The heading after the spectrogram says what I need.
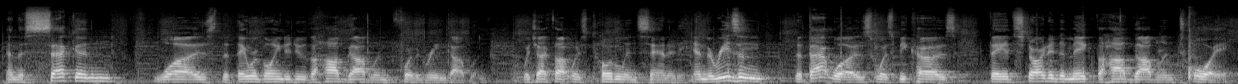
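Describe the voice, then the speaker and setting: A man's voice: mid-range voice, moderate pace, darkish tone, faint music behind. A man speaking as a TV writer in an interview, telling stories in a candid, emphatic way. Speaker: TV animation writer and showrunner. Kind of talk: interview recollection.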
